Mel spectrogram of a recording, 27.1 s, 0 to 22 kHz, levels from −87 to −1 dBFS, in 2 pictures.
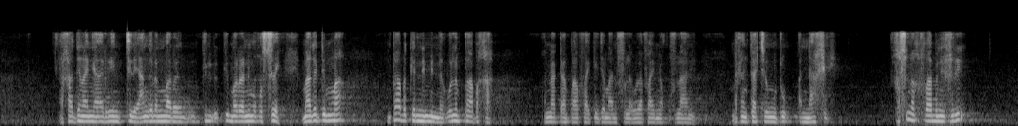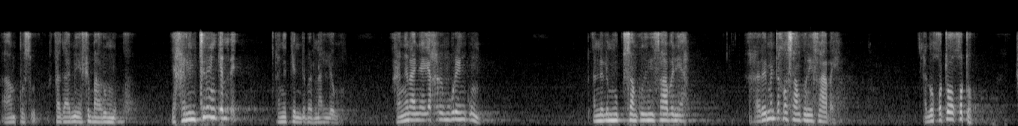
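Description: Speech carrying Speex codec damage from start to finish: a hoarse, noisy CELP texture consistent with a mid-range setting around 16.8 kbps, while a spectrogram shows smeared harmonics and only diffuse noise-like fill above 4 kHz.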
